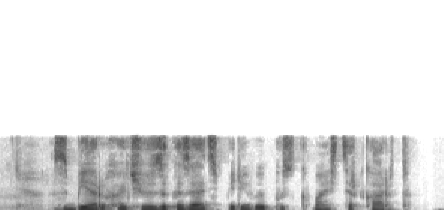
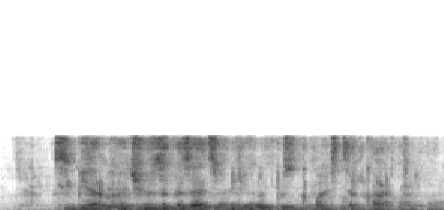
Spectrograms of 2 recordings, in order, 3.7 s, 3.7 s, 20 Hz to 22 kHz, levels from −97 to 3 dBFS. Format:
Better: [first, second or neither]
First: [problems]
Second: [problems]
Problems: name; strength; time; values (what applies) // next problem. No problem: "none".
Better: first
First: none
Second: noise reduction (neural separator model SepFormer DNS4)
